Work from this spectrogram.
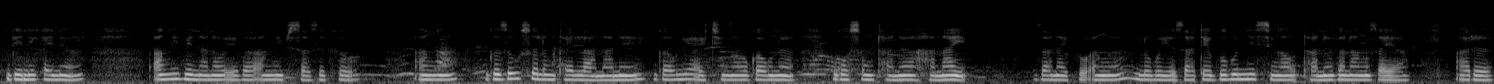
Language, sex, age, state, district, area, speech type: Bodo, female, 30-45, Assam, Udalguri, rural, spontaneous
